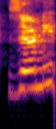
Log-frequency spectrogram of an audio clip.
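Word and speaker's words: Czerny: दे वो क्या है, जर्नी रिट्रैक्टर है। यहाँ पे सी क्या है, यहाँ पे साइलेंट है सी, तो उसको क्या बोलते हैं, जर्नी रिट्रैक्टर बोलते हैं बेटा।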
